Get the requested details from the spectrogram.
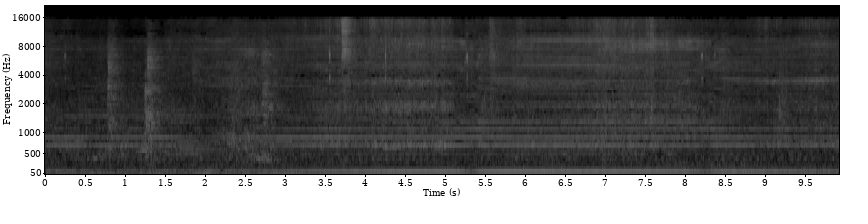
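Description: Electric hair clippers buzz steadily up close.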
